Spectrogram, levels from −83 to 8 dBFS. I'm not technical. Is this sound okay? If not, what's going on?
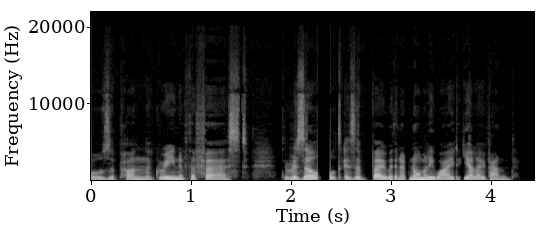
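No, there are two problems. At 2.26 s, right after "of the first the", a gap at a join of encoded pieces leaves a break of about 130 ms before "is a" carries on.

From 2.8 s to the end, just after "is a", it's a time-stretched section. The speech runs about 1.8 times faster and sounds rushed, but the pitch doesn't change, likely from software squeezing it to fit a length.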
